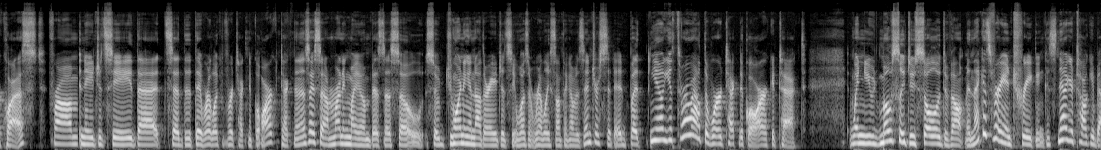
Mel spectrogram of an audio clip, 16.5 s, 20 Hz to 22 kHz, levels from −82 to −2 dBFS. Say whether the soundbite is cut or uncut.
cut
